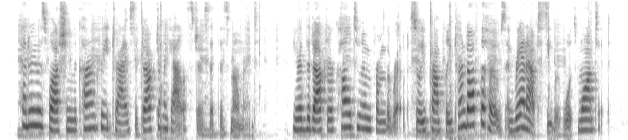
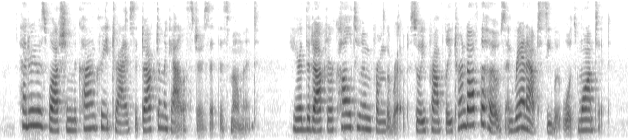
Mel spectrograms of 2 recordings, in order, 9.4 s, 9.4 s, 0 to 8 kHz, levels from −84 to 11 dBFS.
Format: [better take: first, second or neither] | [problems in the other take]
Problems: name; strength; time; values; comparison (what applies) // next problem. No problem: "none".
second | noise reduction (neural mask model RNNoise)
